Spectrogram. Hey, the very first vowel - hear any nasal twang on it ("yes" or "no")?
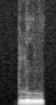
no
